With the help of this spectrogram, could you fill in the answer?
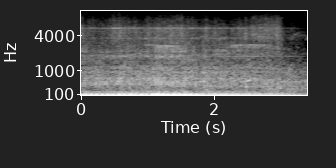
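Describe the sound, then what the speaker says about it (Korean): Old coal train rolling slowly along railway tracks, a steady low rumble and drone that holds throughout at moderate loudness, alone without voices. "석탄 산업이 활발했던 시절 분주히 다녔던 이 기차는 이제 추억 속을 느리게 달리고 있다"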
